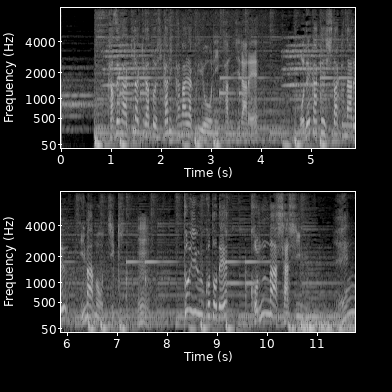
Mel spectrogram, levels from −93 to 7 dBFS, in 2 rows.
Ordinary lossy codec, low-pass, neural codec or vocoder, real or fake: none; none; none; real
